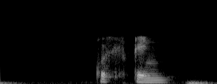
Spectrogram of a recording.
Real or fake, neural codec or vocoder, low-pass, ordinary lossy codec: real; none; 3.6 kHz; Opus, 16 kbps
